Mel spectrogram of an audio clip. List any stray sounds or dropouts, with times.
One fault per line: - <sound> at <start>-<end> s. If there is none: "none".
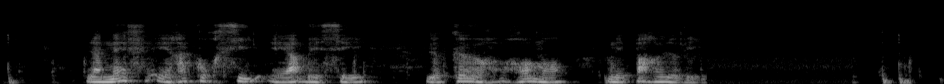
none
